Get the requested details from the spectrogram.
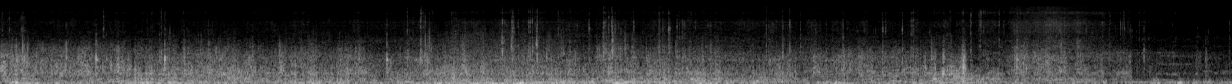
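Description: Skis scrape and hiss over snow close by.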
